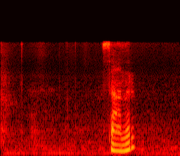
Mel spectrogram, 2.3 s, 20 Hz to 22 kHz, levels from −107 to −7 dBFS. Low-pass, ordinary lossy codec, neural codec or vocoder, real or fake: 7.2 kHz; none; codec, 16 kHz in and 24 kHz out, 1 kbps, XY-Tokenizer; fake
